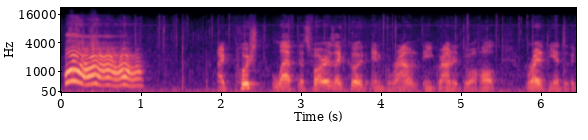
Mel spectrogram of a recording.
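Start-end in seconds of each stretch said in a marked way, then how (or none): 0.1-1.1 high loud scream of fear; Mario's scream. Acted. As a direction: shriek high and loud like a video game hero. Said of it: "He just screamed".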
